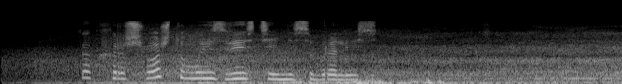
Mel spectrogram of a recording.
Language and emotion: Russian, sad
